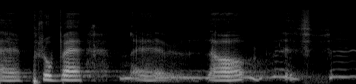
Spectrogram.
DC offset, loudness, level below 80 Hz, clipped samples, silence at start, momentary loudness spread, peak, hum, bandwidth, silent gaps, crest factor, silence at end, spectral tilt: under 0.1%; -32 LUFS; -60 dBFS; under 0.1%; 0 s; 15 LU; -12 dBFS; none; 13.5 kHz; none; 20 dB; 0 s; -6.5 dB/octave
